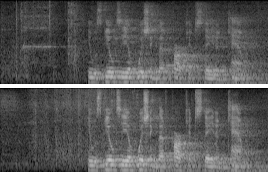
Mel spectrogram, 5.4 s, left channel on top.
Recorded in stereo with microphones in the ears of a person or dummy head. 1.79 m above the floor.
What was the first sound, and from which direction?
A man speaking, 35° right (ahead or behind).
